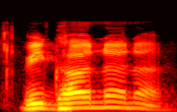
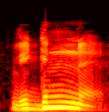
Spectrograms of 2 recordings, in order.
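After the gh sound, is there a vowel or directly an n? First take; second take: vowel; directly n. First: A vowel is sounded between gh and n. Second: The gh runs straight into n, no vowel. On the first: The speaker calls it wrong. "ऐसे नहीं पढ़ेंगे आप। ... घ यानी इसके अंदर सुर कह रहे हैं आप" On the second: The speaker calls it right. "विघ्न, ऐसे।"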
